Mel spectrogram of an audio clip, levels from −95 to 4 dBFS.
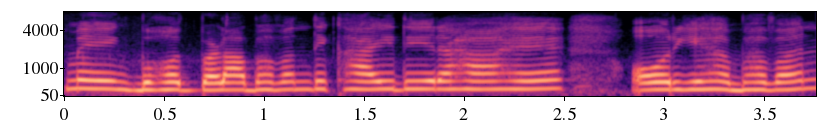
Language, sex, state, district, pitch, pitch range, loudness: Hindi, female, Chhattisgarh, Balrampur, 270 Hz, 260-280 Hz, -15 LUFS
